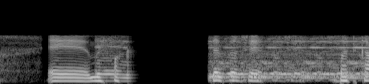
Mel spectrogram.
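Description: From 0.95 s to the end, a feedback echo between two devices returns each sound roughly every 0.4 s, thinner and ringing, peaking about 4 dB below speech. On a spectrogram it shows as stacked, evenly spaced copies.

At 1.28 to 2.11 s, the audio briefly continues as a fading buzz, then drops to about 0.66 s of flat silence, likely from a long network dropout.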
